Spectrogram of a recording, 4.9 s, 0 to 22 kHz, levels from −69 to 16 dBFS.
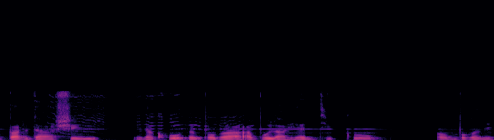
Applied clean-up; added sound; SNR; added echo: neural mask model RNNoise.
